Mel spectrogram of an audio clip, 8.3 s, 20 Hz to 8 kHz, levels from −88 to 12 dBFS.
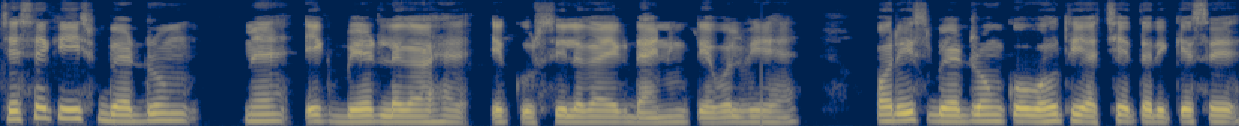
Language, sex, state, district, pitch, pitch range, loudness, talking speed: Hindi, male, Uttar Pradesh, Jalaun, 145 Hz, 135-160 Hz, -17 LUFS, 205 wpm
